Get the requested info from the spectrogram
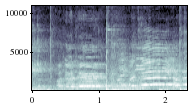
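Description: A basketball being dribbled on a hardwood gym floor: a few dull bounces, under voices echoing in the large hall.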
